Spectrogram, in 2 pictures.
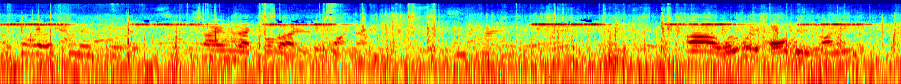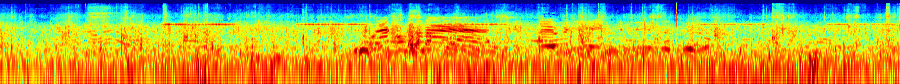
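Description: Footsteps shuffle on dirt and gravel.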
